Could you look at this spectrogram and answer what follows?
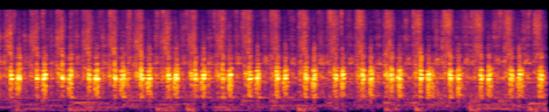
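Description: Hand-cranked grinder milling sugared cacao into chocolate on a third, refining pass. It makes a steady, rhythmic grating clatter of about seven clicks a second.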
